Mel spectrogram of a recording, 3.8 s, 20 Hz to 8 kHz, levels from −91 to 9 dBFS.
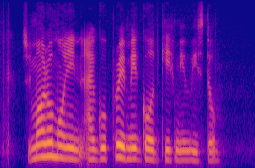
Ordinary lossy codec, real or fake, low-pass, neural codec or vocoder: none; fake; none; codec, 16 kHz, 0.8 kbps, ZipCodec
